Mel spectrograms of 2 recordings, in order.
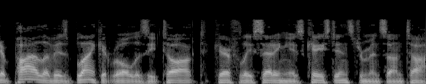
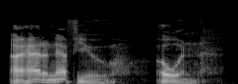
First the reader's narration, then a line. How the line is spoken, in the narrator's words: he said wearily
